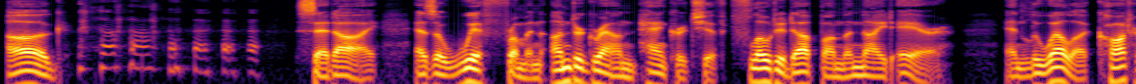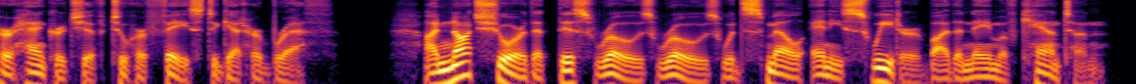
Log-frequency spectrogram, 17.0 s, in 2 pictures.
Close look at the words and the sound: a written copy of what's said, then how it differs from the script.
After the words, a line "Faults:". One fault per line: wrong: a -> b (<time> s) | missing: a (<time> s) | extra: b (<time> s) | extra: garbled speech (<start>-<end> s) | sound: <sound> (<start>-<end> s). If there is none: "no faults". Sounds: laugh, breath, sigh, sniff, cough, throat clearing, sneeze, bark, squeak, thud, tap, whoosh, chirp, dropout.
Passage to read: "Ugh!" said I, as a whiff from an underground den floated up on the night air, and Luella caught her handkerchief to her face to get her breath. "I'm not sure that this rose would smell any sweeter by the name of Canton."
"Ugh!" said I, as a whiff from an underground handkerchief floated up on the night air, and Luella caught her handkerchief to her face to get her breath. "I'm not sure that this rose rose would smell any sweeter by the name of Canton."
Faults:
sound: laugh (0.6-2.1 s)
wrong: den -> handkerchief (4.8 s)
extra: rose (13.4 s)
